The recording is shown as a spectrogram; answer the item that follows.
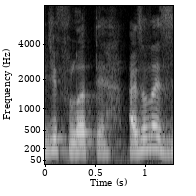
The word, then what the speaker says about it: flutter: Se escreve flutter atrial, mas você fala flutter, tá?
